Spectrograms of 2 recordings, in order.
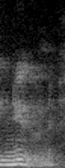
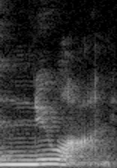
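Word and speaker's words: Nuun: say it last night I googled how to say noon I always said new on in my head and I still like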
